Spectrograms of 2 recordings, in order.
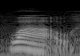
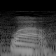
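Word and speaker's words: واو: It's pronounced like W in English. Woo. Oops, that's too much. So it's like the W in English. So the letter WaaW.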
